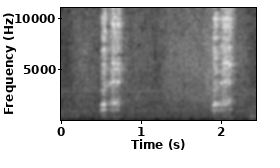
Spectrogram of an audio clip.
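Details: A wild female barn owl on a barn deck, seemingly telling her mate to go hunting as he hasn't brought her food, gives two short, harsh chattering bursts about a second and a half apart, clicky and broadband, against a quiet background.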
